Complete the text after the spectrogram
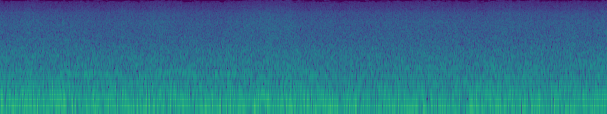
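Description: Waterfalls pour and splash steadily.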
